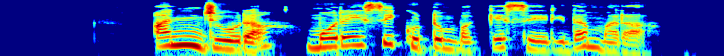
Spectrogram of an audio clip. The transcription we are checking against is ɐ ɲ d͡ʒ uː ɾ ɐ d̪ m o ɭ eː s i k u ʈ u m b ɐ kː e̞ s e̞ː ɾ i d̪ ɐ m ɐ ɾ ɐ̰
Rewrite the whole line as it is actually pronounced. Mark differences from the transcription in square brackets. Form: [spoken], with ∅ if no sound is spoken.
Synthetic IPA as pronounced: ɐ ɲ d͡ʒ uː ɾ ɐ [∅] m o [ɾ] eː s i k u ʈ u m b ɐ kː e̞ s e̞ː ɾ i d̪ ɐ m ɐ ɾ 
